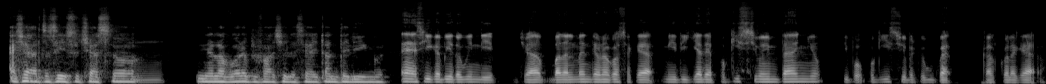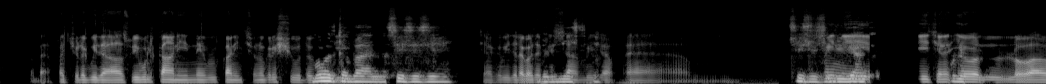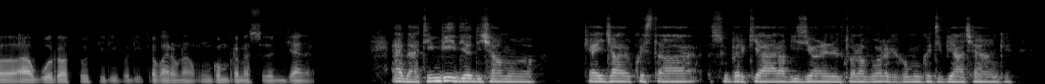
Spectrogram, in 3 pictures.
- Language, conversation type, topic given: Italian, unstructured, Come immagini la tua carriera ideale?
- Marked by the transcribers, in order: distorted speech; tapping; "cioè" said as "ceh"; "semplice" said as "sembice"; drawn out: "ehm"; drawn out: "lo"; "auguro" said as "augurro"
